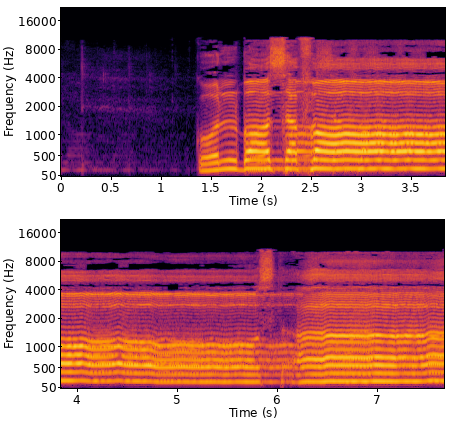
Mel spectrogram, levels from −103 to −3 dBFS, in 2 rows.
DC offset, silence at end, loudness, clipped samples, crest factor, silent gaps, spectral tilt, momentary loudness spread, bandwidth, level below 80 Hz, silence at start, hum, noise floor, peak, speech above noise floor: under 0.1%; 0 s; -16 LUFS; under 0.1%; 14 dB; none; -4 dB/octave; 9 LU; 11 kHz; -72 dBFS; 1.4 s; none; -69 dBFS; -2 dBFS; 55 dB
